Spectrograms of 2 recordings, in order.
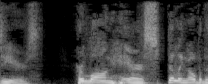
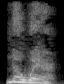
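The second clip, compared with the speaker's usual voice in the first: panicked thought; 8 semitones higher than usual. A narrator's reading.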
